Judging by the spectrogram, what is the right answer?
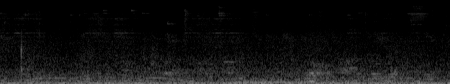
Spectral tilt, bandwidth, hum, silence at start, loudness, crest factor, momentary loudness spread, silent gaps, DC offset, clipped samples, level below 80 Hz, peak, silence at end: -5 dB/octave; 16 kHz; none; 0 s; -45 LUFS; 18 dB; 3 LU; none; under 0.1%; under 0.1%; -46 dBFS; -26 dBFS; 0 s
